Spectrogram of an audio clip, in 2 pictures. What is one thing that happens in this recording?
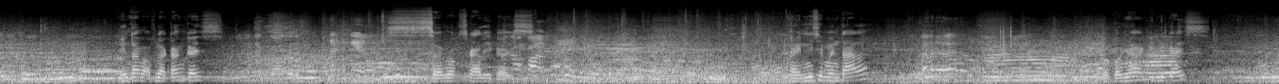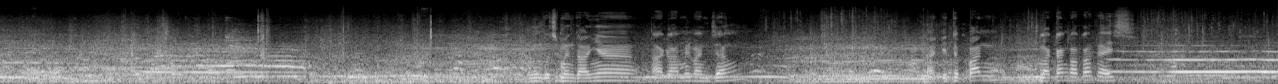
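A crowd of men talks and calls out nearby outdoors.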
